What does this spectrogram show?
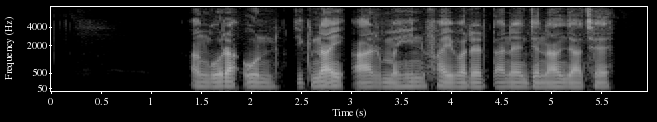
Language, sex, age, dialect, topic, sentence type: Magahi, male, 25-30, Northeastern/Surjapuri, agriculture, statement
